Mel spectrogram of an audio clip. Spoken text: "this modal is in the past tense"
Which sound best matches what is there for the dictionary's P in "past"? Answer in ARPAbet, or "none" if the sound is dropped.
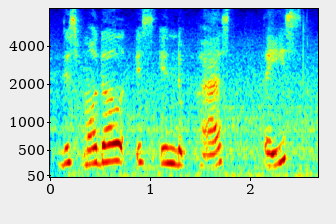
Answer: P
